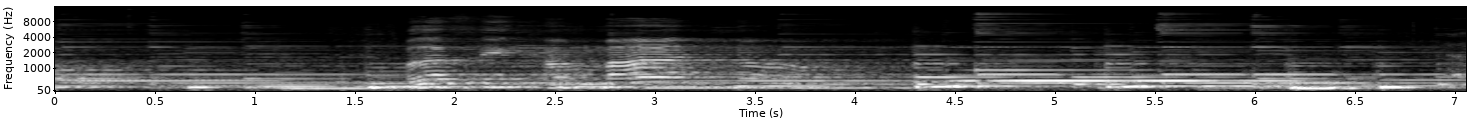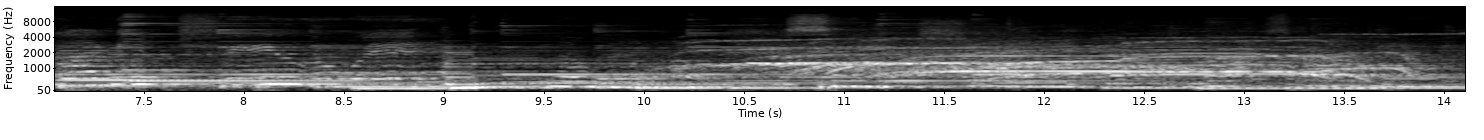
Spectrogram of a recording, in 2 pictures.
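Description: Acoustic guitar strummed in a live performance with a sung vocal; from about ten seconds in, a voice sings a wordless, ornamented run whose pitch slides up and down.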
